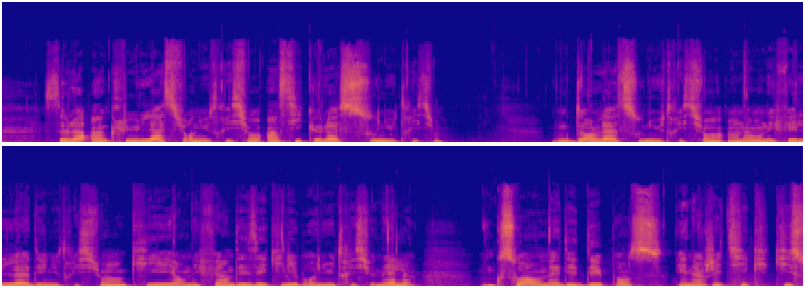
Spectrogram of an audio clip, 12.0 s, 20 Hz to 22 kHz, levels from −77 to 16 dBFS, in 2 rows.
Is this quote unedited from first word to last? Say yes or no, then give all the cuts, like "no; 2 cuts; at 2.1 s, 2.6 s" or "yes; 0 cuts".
yes; 0 cuts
